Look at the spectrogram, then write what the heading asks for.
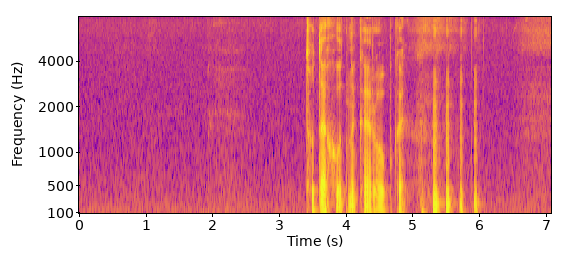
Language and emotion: Russian, positive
